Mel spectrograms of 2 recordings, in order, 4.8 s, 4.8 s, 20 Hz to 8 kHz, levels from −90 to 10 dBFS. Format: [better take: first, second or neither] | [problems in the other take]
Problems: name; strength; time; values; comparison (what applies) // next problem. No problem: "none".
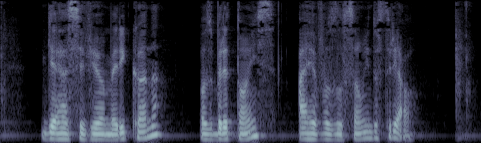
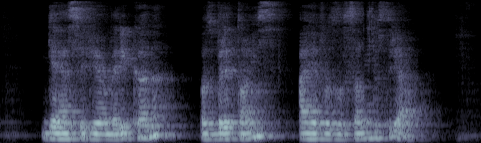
first | noise reduction (neural separator model SepFormer DNS4)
